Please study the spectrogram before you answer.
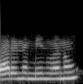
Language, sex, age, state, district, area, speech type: Tamil, female, 18-30, Tamil Nadu, Thoothukudi, rural, conversation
